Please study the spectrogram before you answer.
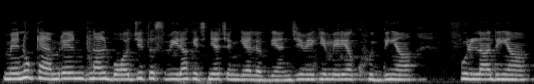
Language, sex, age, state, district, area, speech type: Punjabi, female, 18-30, Punjab, Mansa, urban, spontaneous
